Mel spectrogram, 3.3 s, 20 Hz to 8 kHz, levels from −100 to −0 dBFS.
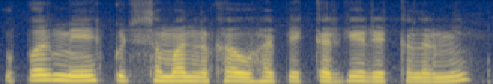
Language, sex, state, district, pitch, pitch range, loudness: Hindi, male, Arunachal Pradesh, Longding, 150 Hz, 145-165 Hz, -16 LUFS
